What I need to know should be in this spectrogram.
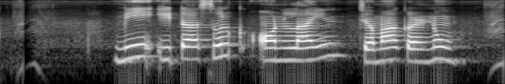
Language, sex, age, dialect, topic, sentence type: Magahi, female, 18-24, Northeastern/Surjapuri, banking, statement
